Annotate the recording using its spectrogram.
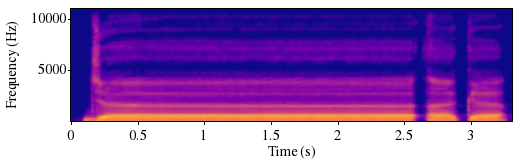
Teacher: جا کے اوپر مد متصل ہے، اس مد کو 3 الف کے برابر کھینچ کر پڑھیں گے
